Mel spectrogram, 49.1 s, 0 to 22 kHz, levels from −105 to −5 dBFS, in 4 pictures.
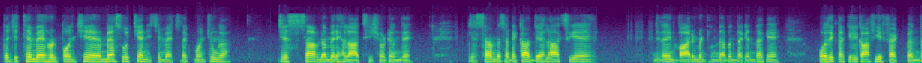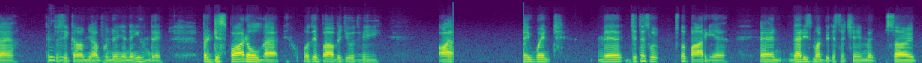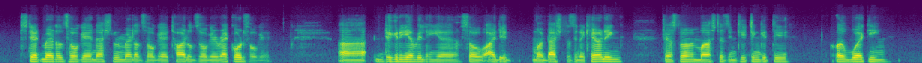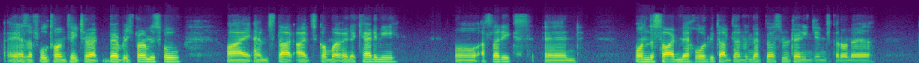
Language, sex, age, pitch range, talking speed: Punjabi, male, 20-39, 110-125 Hz, 160 wpm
